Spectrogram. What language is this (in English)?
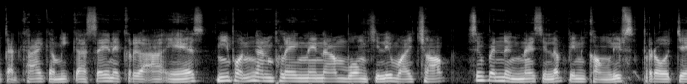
Thai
